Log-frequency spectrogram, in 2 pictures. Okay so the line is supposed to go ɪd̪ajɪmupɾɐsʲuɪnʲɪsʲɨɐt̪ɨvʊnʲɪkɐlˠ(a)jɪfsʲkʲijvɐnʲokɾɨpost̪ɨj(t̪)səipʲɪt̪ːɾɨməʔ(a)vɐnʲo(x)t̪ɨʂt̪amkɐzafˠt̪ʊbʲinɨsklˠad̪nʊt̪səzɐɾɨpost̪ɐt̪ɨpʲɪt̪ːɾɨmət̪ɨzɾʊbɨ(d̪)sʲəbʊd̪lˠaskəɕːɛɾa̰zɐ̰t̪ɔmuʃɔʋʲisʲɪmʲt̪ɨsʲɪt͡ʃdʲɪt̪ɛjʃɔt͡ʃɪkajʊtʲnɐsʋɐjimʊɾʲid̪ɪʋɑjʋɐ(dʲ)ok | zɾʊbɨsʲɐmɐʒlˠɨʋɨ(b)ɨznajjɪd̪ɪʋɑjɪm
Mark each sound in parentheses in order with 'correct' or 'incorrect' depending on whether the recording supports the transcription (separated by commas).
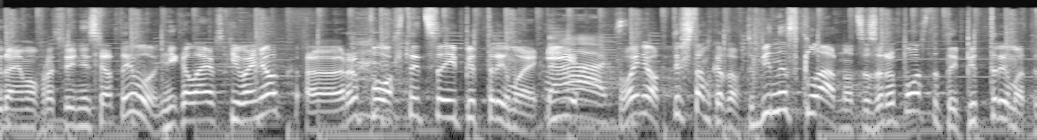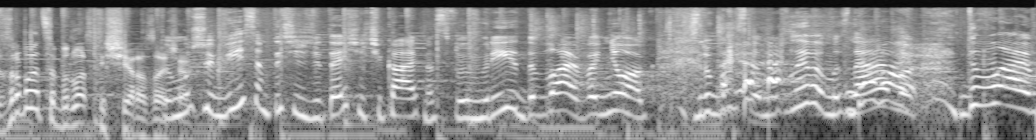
correct, correct, incorrect, incorrect, incorrect, incorrect, incorrect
